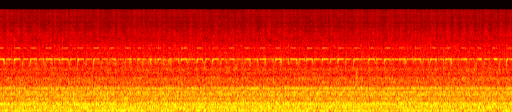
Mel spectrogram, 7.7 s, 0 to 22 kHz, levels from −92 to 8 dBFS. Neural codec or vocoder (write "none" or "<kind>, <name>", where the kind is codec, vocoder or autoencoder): autoencoder, DAC-VAE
